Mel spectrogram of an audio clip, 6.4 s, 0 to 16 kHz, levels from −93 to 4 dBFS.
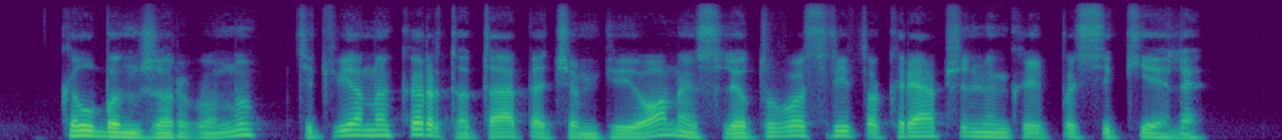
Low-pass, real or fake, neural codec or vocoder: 14.4 kHz; fake; autoencoder, 48 kHz, 32 numbers a frame, DAC-VAE, trained on Japanese speech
